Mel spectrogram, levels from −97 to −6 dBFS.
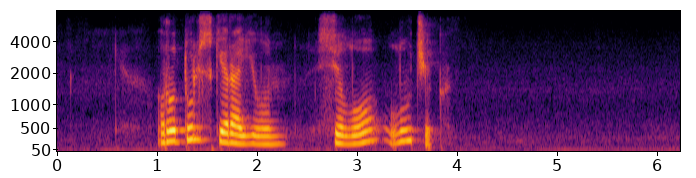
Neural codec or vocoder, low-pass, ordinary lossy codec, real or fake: none; 7.2 kHz; Opus, 24 kbps; real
